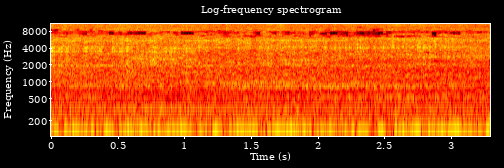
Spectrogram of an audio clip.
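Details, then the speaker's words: Chevrolet Caprice project with a replacement loud electric fuel pump: low, even idle with a steady beat and no misses, knocks or ticks; motor runs like a sewing machine, normal idle. "haven't done a whole lot motor run like a sewing machine though"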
